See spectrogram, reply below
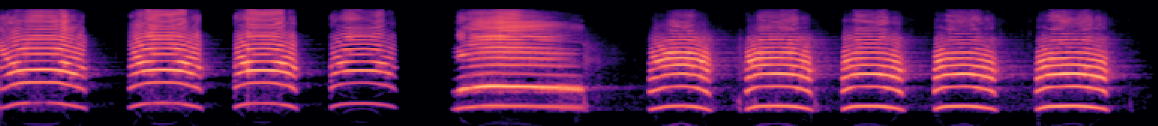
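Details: Indian Peafowl in India calling: a run of about ten loud, nasal, trumpeting notes roughly every two-thirds of a second, with one longer, drawn-out wail partway through.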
